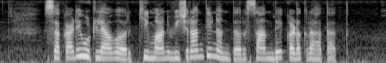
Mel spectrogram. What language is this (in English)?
Marathi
